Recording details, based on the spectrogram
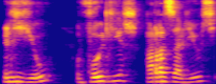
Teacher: Гук «л» не падаўжаецца паміж галоснымі ў формах дзеяслова ліць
